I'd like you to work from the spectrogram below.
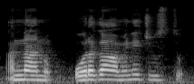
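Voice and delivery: ordinary delivery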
